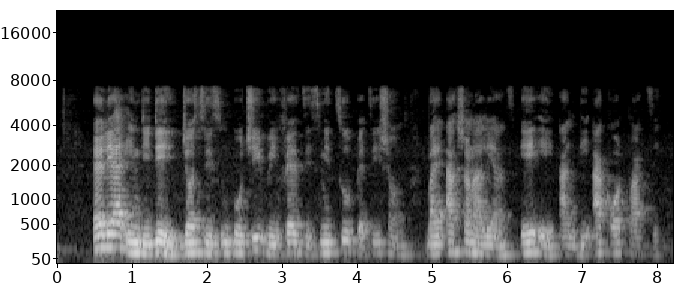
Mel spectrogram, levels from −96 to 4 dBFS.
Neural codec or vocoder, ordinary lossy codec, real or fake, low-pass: none; none; real; 7.2 kHz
